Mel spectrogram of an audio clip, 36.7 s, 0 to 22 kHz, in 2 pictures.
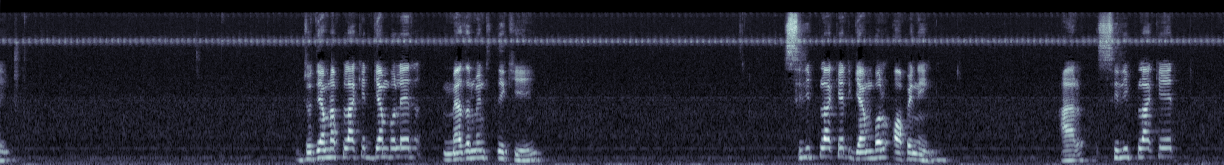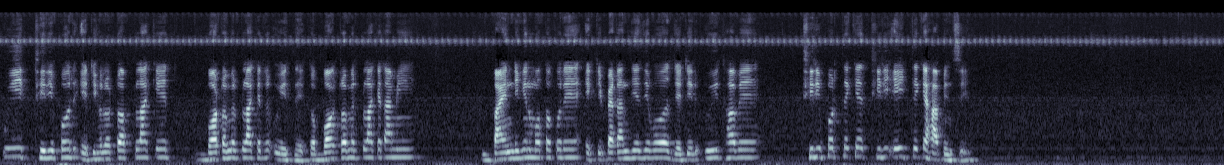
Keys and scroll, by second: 0.3 Return.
